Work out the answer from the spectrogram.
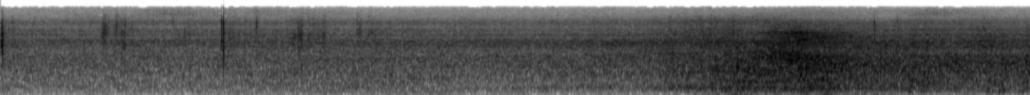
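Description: Steady outdoor rushing noise that swells from about seven seconds in as an approaching Kintetsu electric train draws near along the track, with one sharp click about two seconds in.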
